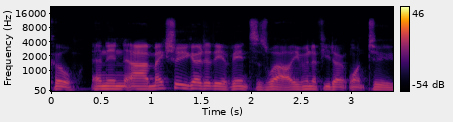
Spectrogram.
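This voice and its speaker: In a New Zealand accent, a man speaks. His pace is fairly quick. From Auckland, New Zealand. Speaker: podcast host. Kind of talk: casual interview. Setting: studio.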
